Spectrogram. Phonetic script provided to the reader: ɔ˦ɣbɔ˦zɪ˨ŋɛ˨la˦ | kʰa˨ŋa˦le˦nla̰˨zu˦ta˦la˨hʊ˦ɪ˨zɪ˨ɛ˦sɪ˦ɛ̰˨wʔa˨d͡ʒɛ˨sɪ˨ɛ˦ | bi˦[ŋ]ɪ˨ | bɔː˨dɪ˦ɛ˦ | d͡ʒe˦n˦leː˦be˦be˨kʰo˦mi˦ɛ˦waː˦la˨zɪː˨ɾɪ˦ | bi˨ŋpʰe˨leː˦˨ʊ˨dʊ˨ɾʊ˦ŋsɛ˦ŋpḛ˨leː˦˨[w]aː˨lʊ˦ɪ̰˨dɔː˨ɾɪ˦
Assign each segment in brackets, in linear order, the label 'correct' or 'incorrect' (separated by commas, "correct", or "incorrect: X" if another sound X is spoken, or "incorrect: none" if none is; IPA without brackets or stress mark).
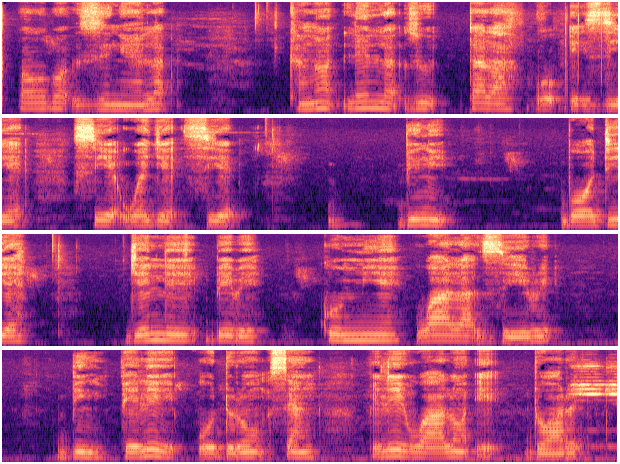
correct, correct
